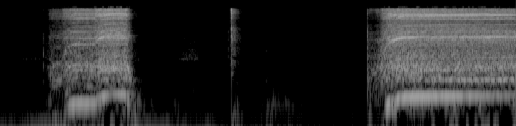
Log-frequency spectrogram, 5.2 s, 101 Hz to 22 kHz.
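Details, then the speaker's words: Bosch 18V cordless drill after gearbox replacement for failed gear-head bearings, run in high and low gear: clean motor whine rising quickly to a steady even pitch on two runs, no grinding or rattle; drill running normally. "okay got the battery in and we've got a working unit again"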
